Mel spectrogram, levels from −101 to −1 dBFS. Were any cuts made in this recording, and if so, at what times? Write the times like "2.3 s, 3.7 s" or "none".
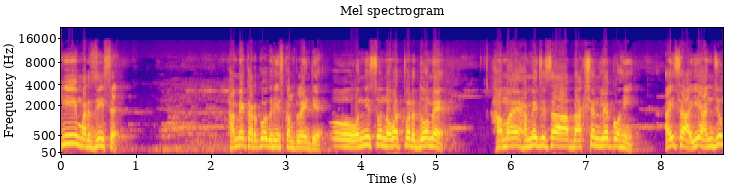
3.5 s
